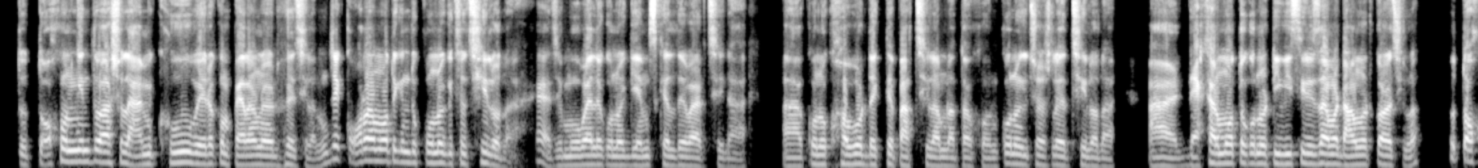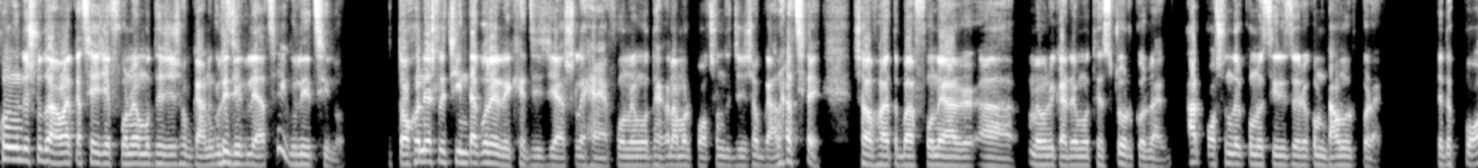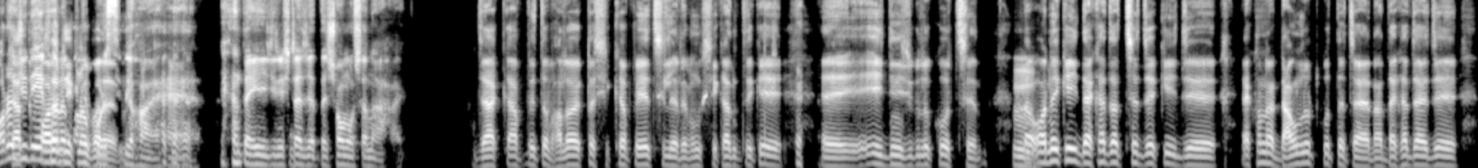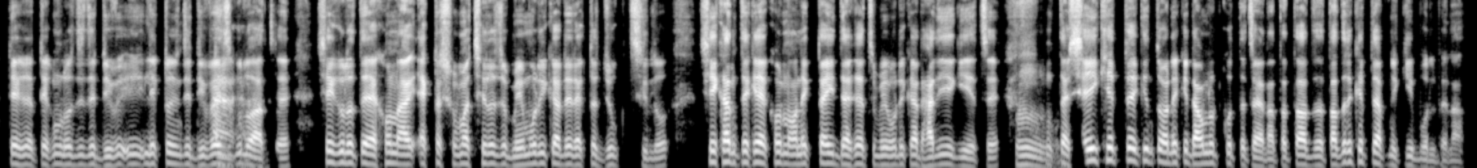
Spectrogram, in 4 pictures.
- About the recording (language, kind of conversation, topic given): Bengali, podcast, আপনি নতুন গান কীভাবে খুঁজে পান?
- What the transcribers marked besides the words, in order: in English: "Paranoid"; laughing while speaking: "যেসব গান আছে"; chuckle; other background noise; laughing while speaking: "তো এই জিনিসটা"; chuckle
